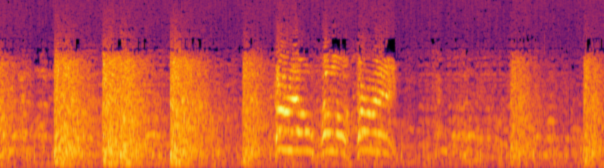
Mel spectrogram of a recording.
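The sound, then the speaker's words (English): Gunshots in an old-time radio drama as a band of horsemen fire at a masked rider: a rapid volley of several heavy blasts, broken by a shouting voice, then a few more shots. “The startled band of horsemen emptied their guns at him, but the very fury of their attack spoiled their aim.”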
